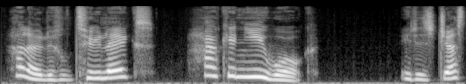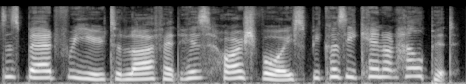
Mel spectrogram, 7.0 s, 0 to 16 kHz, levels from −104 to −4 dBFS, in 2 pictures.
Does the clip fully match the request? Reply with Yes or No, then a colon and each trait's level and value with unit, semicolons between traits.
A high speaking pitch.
Yes: very high, 270 Hz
